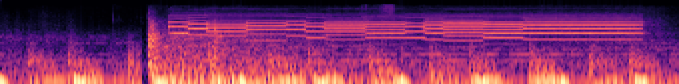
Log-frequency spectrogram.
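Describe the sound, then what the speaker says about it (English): The classic Nokia mobile phone ringtone plays loud and clear as a bright, bouncing electronic melody of rapid repeated notes, starting after a brief cut and running on steadily with no one talking. "A call from the past. Nokia goes retro and relaunches its classic phone."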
